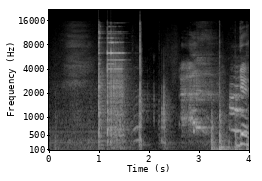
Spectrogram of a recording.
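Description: A spoon clinking against a container about a second in, with a brief ringing, then a second lighter tap. Voices and laughter follow in the second half.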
